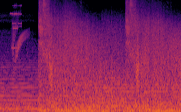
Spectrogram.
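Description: Two heavy cannon blasts go off about a second and a half apart, each a loud, sharp boom that rolls into a long rumbling tail, with a brief whooshing tone just before the first.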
